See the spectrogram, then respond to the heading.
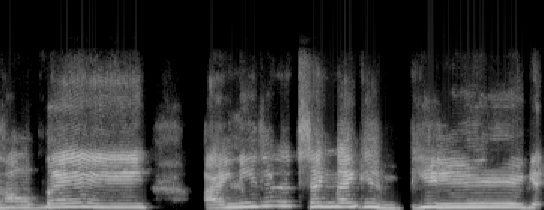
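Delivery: irritating voice. Showing how to play the coworker Shyla: annoying voice. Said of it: "give her an annoying voice".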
